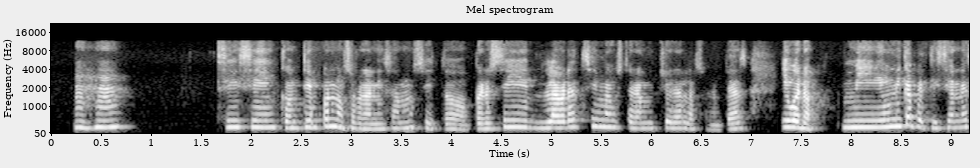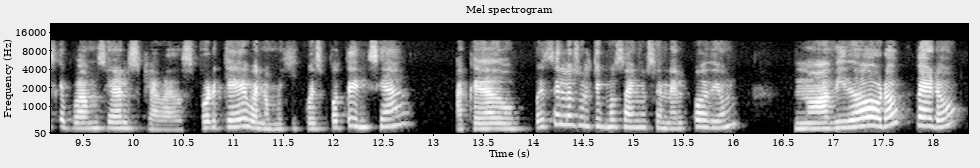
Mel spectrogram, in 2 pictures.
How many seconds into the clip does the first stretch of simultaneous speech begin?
none

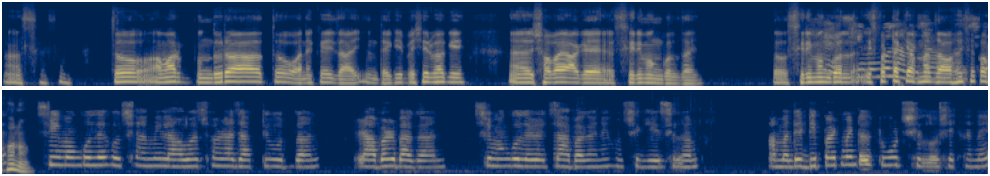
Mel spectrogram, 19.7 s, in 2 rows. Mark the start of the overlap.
8.2 s

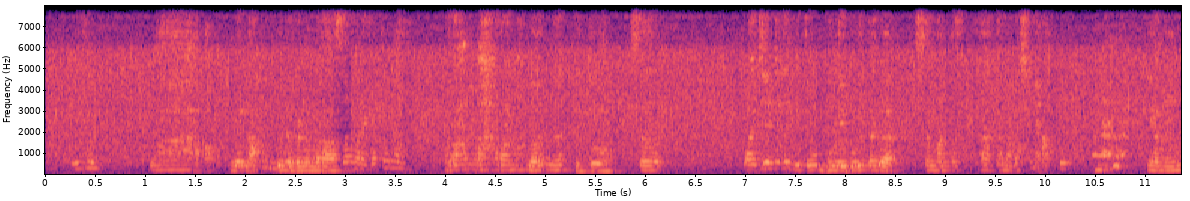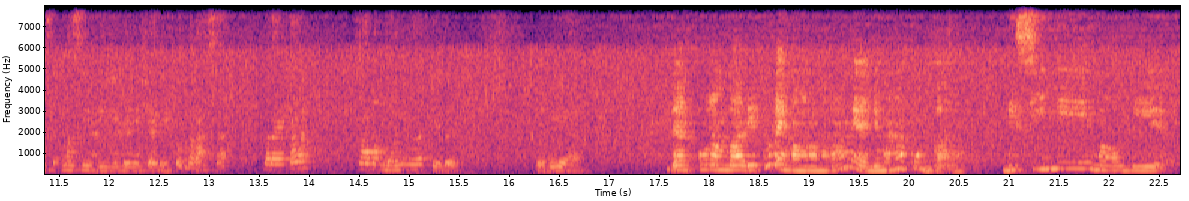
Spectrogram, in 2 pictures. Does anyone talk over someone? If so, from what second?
none

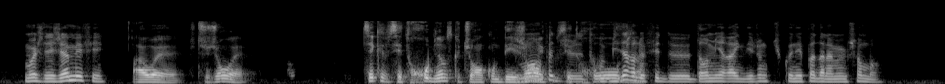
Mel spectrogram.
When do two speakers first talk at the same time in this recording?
5.1 s

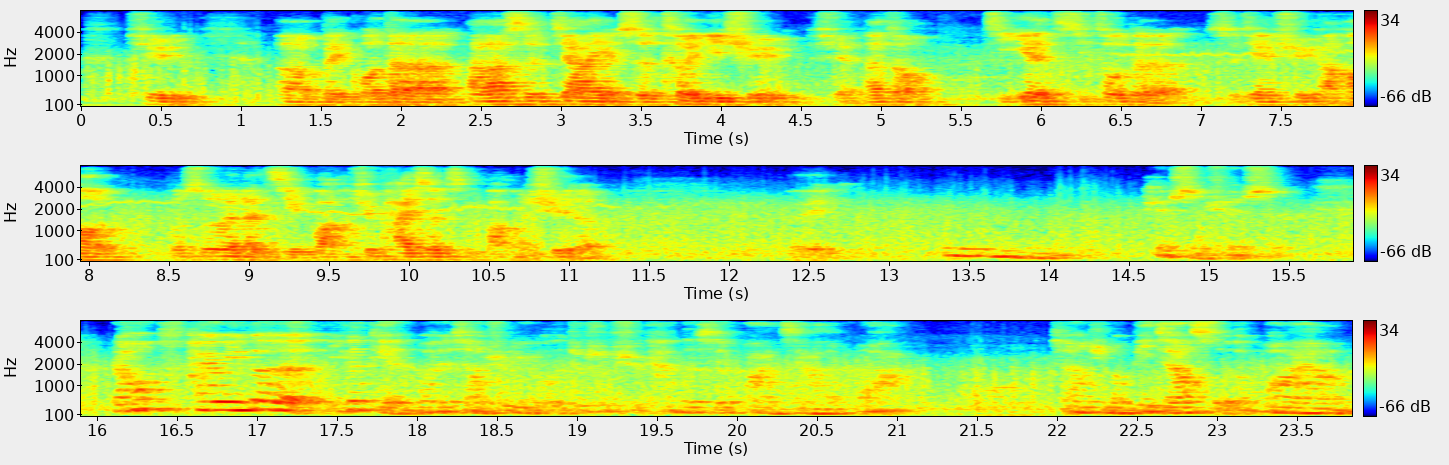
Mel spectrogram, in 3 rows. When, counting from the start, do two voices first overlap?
none

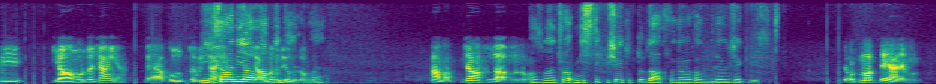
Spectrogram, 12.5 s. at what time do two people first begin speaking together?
2.7 s

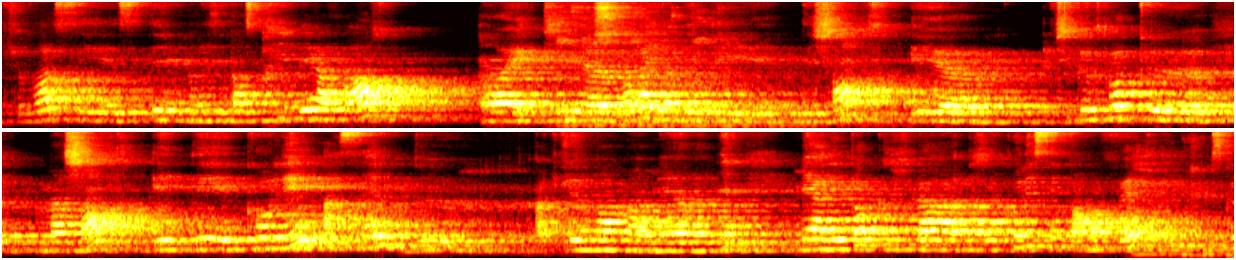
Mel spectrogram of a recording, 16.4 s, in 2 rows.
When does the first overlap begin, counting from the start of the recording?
3.6 s

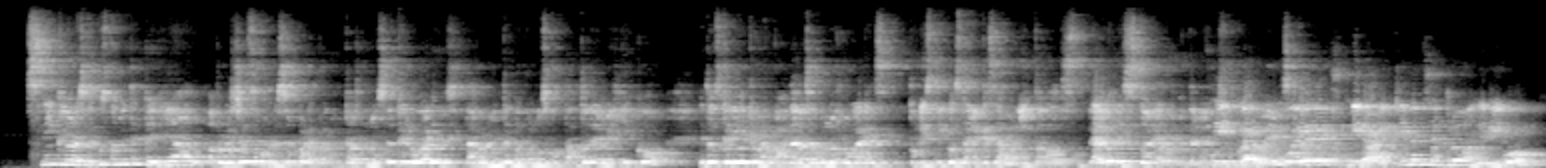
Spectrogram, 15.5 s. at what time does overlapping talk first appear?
12.1 s

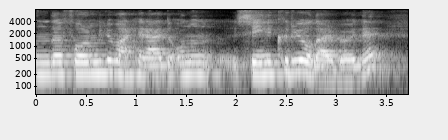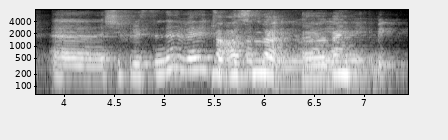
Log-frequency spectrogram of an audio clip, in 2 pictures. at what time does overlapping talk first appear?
5.5 s

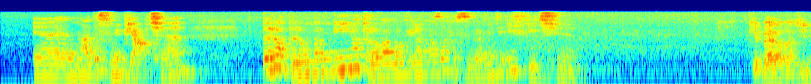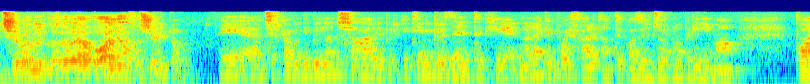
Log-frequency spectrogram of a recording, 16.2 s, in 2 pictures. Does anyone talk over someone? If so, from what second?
none

